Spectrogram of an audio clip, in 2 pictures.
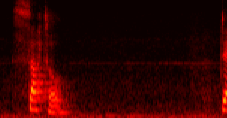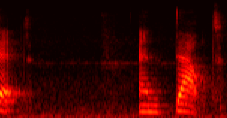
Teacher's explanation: doubt So see, in all of those examples, my lips aren't closing and coming together to form the B sound. I'm just pronouncing the T.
